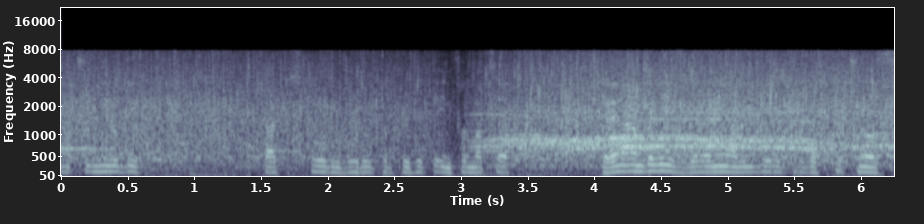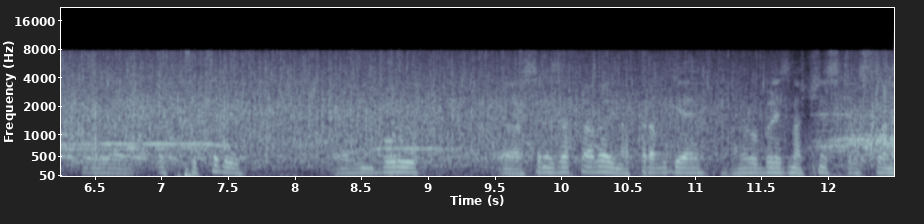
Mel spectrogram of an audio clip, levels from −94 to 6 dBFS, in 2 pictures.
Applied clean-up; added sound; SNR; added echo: none; Applause; -3 dB; none.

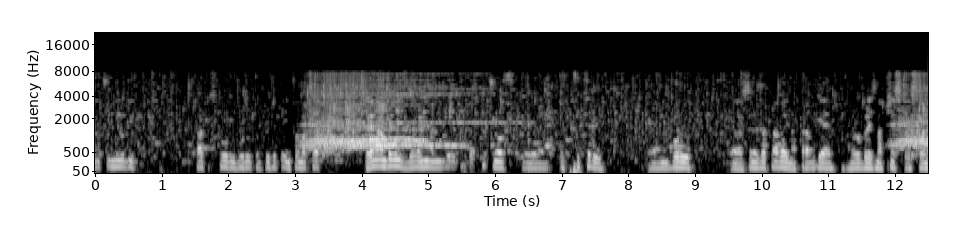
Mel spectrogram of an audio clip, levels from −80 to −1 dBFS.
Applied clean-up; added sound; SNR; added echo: classical method Wiener filter.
